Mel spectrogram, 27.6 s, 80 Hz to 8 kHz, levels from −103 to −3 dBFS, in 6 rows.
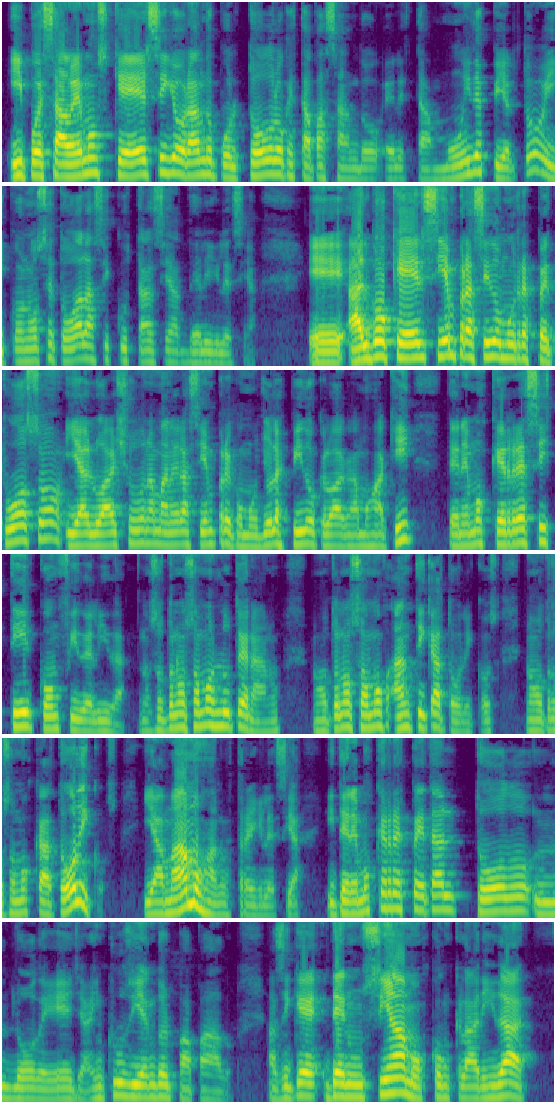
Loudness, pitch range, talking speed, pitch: -14 LUFS, 130-170 Hz, 190 wpm, 150 Hz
